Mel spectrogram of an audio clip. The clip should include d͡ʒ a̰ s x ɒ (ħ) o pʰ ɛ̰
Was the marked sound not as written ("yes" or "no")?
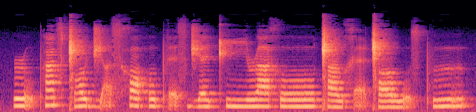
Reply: yes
